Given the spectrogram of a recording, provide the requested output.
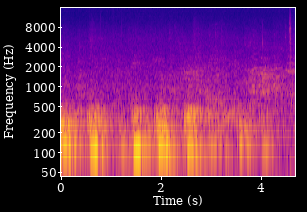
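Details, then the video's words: Black drum fish recorded underwater by hydrophone makes deep, booming drum-like knocks, repeated roughly twice a second; a species targeted for acoustic monitoring. "a black drum fish makes a sound like this"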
